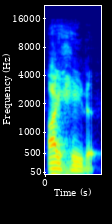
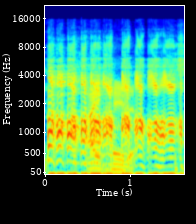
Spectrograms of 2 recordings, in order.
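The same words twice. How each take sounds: First: Said in the usual way. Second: High, loud and slow through laughter; laughing out the complaint. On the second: Real, not acted. Repeats line, laughing second time.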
